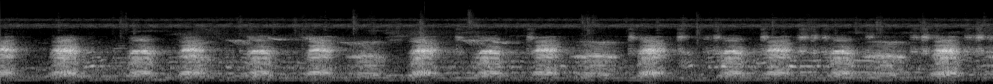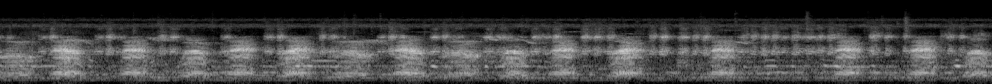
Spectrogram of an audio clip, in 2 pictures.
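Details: Several frogs croak together in a dense chorus, rasping pulsed notes overlapping and tumbling over one another almost without pause, above a faint steady hiss.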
